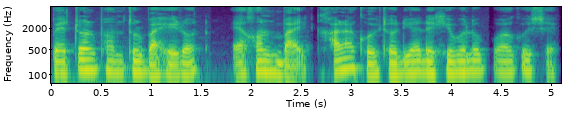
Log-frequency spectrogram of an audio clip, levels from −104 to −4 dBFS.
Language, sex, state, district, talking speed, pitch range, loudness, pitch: Assamese, male, Assam, Sonitpur, 150 wpm, 105-125 Hz, -19 LUFS, 115 Hz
